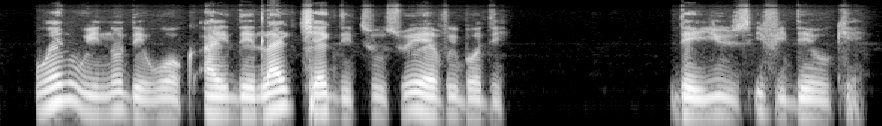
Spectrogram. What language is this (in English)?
Nigerian Pidgin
